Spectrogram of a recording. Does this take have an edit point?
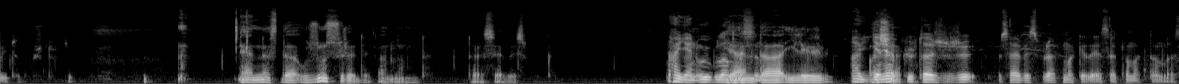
yes; 3 cuts; at 3.7 s, 8.4 s, 8.9 s

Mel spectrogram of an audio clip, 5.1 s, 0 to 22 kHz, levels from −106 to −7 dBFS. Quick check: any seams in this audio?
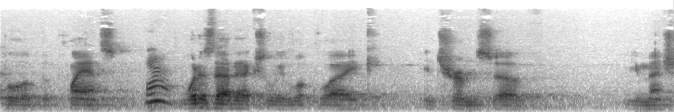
no; 0 cuts

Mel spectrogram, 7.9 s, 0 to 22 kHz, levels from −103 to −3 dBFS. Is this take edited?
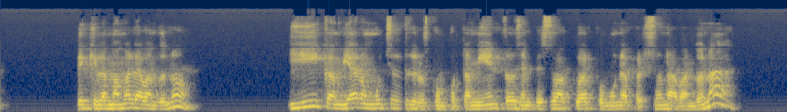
no; 0 cuts

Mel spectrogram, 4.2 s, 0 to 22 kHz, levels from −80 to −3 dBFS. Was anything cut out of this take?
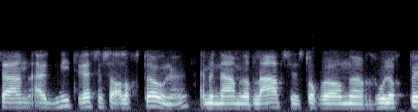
yes; 1 cut; at 2.0 s

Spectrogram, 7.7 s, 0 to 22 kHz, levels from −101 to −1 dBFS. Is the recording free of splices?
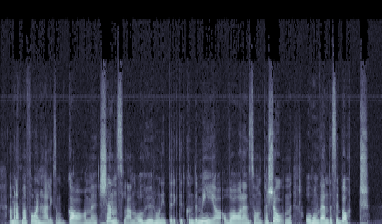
no; 1 cut; at 5.9 s

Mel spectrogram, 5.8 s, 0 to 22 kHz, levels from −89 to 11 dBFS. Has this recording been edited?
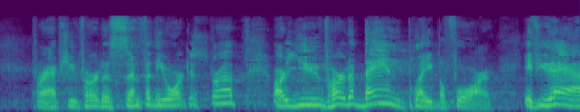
no; 0 cuts

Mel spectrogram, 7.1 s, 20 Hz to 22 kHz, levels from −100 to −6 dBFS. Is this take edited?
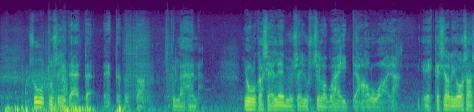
no; 0 cuts

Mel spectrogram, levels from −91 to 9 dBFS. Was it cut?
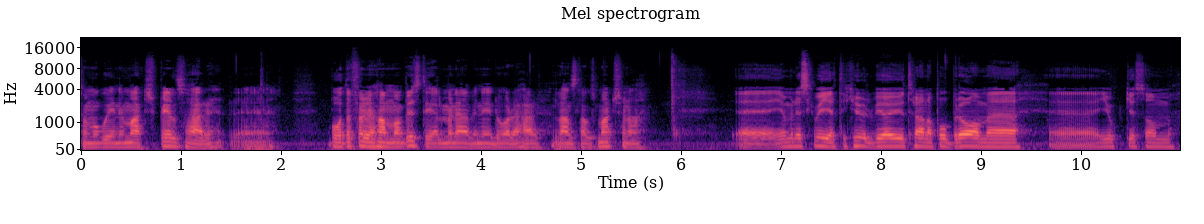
no; 0 cuts

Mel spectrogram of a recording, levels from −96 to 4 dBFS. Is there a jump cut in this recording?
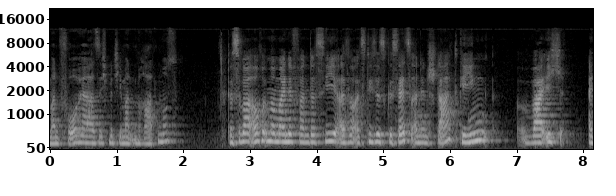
yes; 1 cut; at 2.6 s

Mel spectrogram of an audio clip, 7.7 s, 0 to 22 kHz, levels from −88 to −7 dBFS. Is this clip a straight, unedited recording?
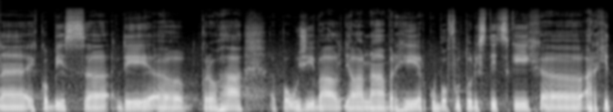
no; 4 cuts; at 1.4 s, 2.5 s, 4.2 s, 5.3 s

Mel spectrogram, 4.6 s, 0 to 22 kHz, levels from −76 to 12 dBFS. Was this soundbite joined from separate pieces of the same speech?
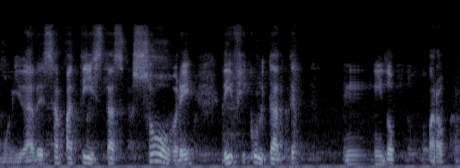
yes; 2 cuts; at 2.2 s, 2.9 s

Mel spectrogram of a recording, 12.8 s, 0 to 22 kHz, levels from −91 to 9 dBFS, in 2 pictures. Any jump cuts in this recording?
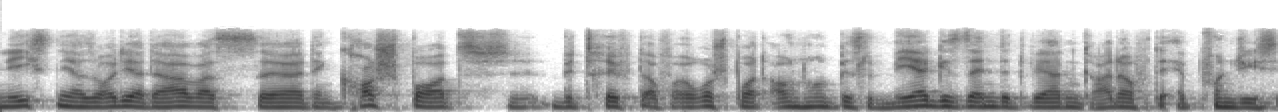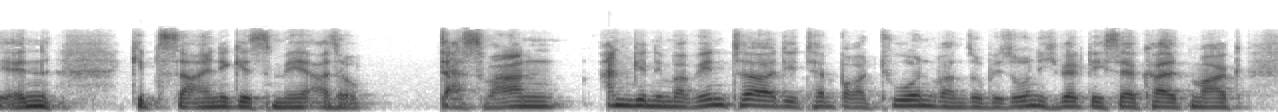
no; 0 cuts

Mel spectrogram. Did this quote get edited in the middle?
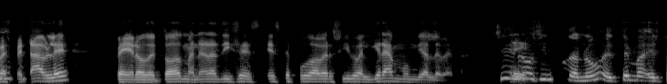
yes; 1 cut; at 4.7 s

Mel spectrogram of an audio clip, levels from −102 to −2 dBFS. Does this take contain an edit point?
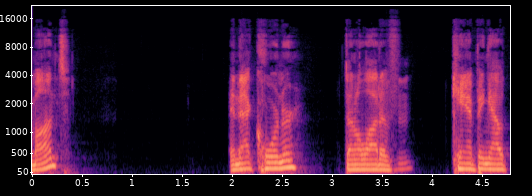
no; 0 cuts

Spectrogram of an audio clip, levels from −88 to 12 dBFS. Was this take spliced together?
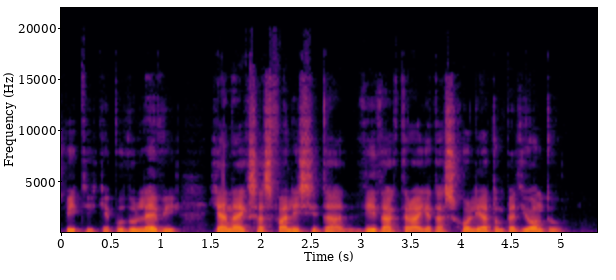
no; 0 cuts

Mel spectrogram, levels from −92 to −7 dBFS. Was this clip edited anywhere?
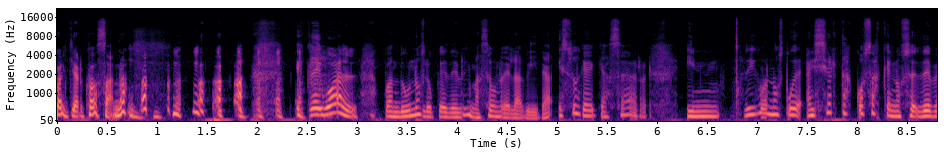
yes; 7 cuts; at 2.5 s, 3.6 s, 4.0 s, 4.4 s, 5.2 s, 6.9 s, 7.2 s

